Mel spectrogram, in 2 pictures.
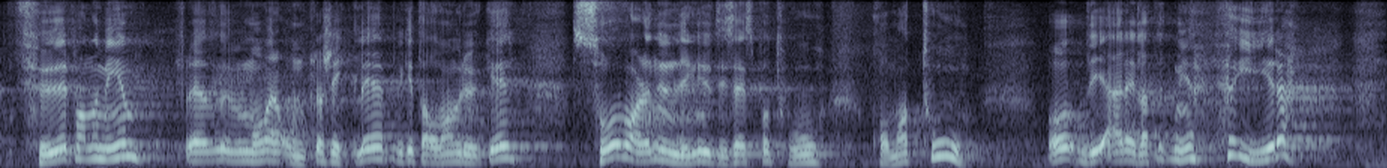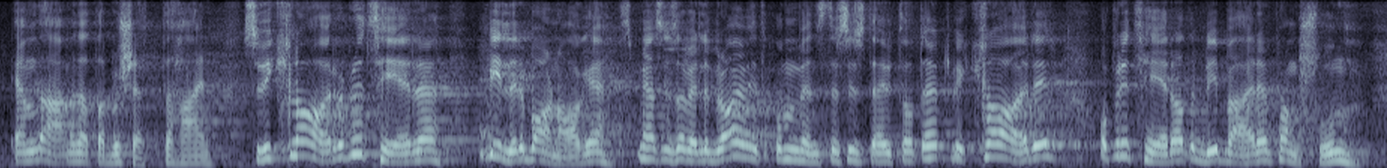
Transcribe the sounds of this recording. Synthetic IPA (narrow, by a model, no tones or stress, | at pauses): føːɾpʰɑnd̪əɛmiːənfɔɖ̪ɛmɔʋæːɾəɔnt̪lɪɔʂɪkːəlɪʋɪlkːət̪ʰɑlmɑnbɾʉːkəɾsɔʋɑɖɛɛnʉnəlɪɡəʉːt̪ʰɪsɛkspʰɔt̪ʰuːkʰɔmːɑt̪ʰuː | ɔd̪ɛæ̰ɾɛlɑt̪iːft̪myːəhœʏəɾə | ʔɛnd̪ɛæɾmɛd̪ɛt̪ːɑbʉʂɛt̪ːəɦæːɾsɔʋɪkʰlɑːɾəɾɔpʰɾt̪ʰeːɾəbɪləɾəbɑːɳəhɑ̰ːɡəsɔmjæɪsʏnsæɾʋɛld̪ɪbɾɑːjæɪʋeɪt̪ɪkəɔmʋɛnsd̪ɛsʏnsd̪ɛæɾʉːt̪d̪ɑt̪ʰeːʈʋɪkʰlɑːɾəɾɔpʰɾt̪ʰeːɾəɑt̪̚d̪ɛblɪɾbæːɾəpʰɑŋʂuːn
